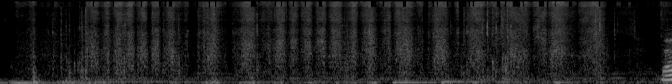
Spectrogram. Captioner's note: noises of griming the flag up with paint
